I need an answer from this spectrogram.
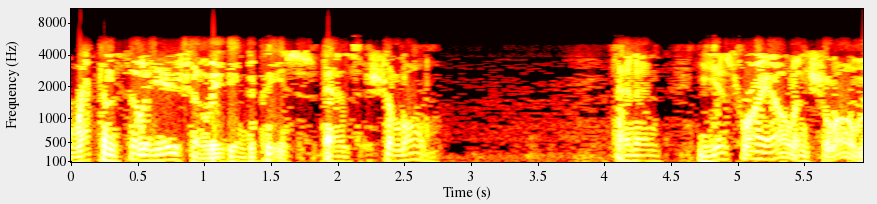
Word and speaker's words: shalom: They actually know that how to pronounce the Hebrew word for reconciliation leading to peace as shalom.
